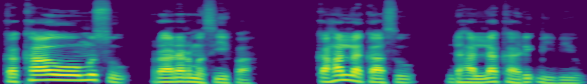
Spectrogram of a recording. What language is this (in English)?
Hausa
